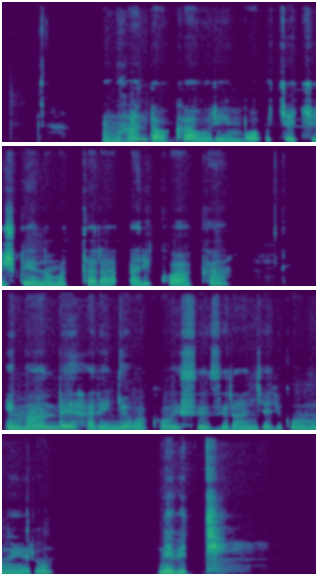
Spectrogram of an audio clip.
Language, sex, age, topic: Kinyarwanda, female, 18-24, government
